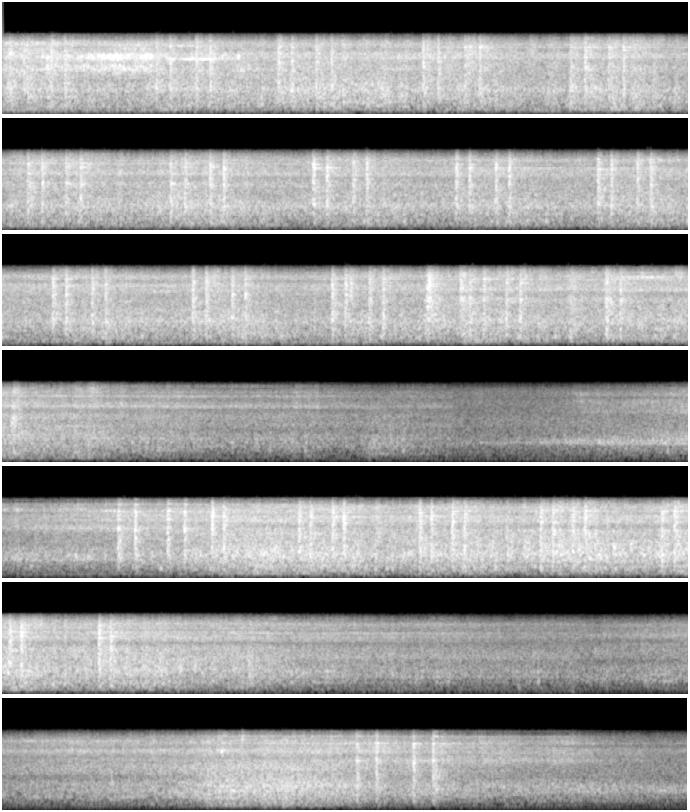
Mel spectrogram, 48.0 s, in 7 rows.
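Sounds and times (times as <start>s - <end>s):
train wheels clicking over rail joints: 0.0s - 5.0s, 5.6s - 10.8s, 11.4s - 13.6s, 14.2s - 15.0s, 15.6s - 16.4s, 17.0s - 20.9s, 28.6s - 36.2s, 44.4s - 45.8s.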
